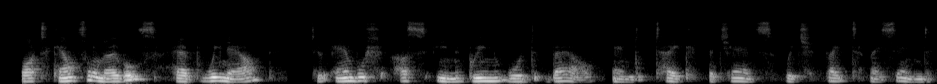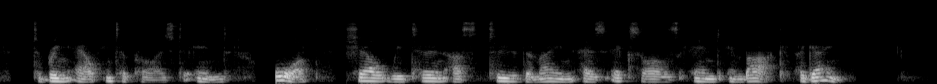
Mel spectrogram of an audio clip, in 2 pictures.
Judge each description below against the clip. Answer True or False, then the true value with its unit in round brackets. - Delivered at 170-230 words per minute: False (135 wpm)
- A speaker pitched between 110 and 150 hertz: True (140 Hz)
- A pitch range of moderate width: True (3.3 semitones)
